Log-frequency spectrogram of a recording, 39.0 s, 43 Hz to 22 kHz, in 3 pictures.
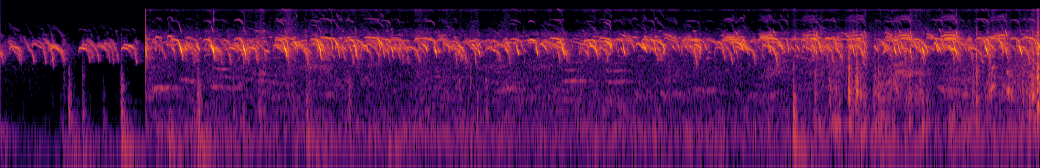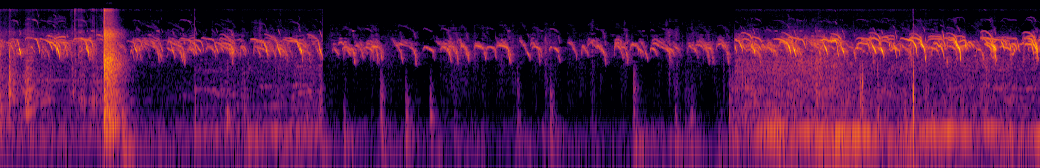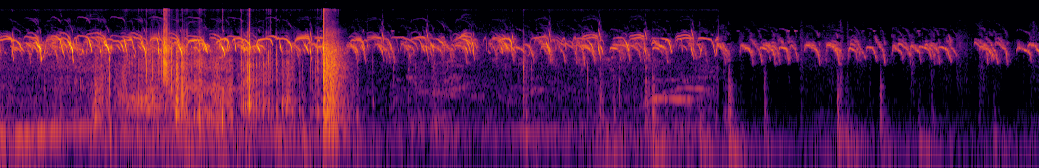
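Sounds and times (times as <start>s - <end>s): baby chicks peeping: 0.0s - 38.9s
rustling: 1.9s - 17.0s, 22.2s - 35.0s
sharp knocks: 12.8s - 14.8s, 28.0s - 30.8s
low hum: 22.2s - 34.2s.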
